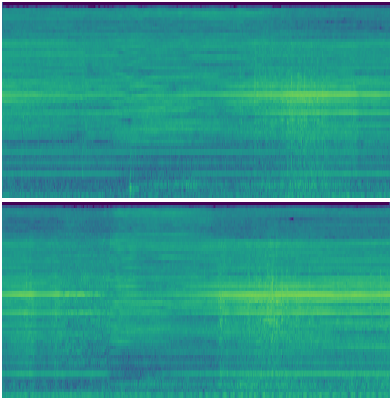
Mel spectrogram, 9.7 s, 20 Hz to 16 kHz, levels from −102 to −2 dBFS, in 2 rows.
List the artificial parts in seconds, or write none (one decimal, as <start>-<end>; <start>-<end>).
5.6-6.2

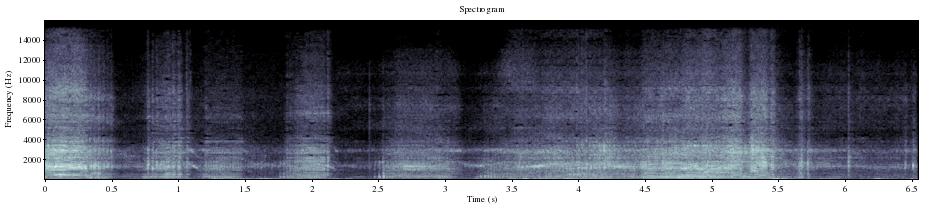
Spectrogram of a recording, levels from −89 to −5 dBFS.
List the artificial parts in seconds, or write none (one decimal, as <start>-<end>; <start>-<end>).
0.0-0.6; 2.2-6.5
